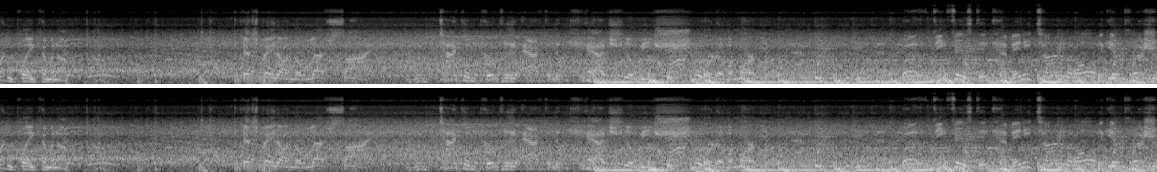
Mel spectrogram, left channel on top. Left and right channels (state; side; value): identical; both; correlation 1.00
